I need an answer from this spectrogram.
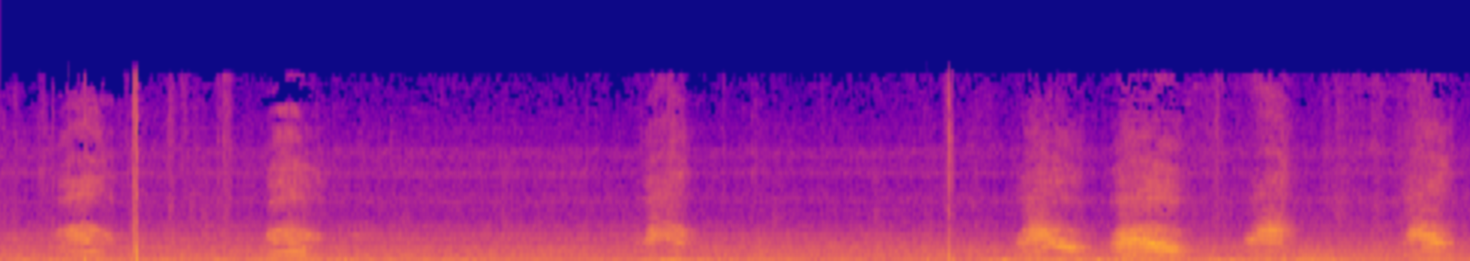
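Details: Male domestic cat calling to a female in heat for mating: a series of about seven loud, drawn-out meows, each arching up then down, spaced irregularly and bunching closer near the end, over low rumbling background noise.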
